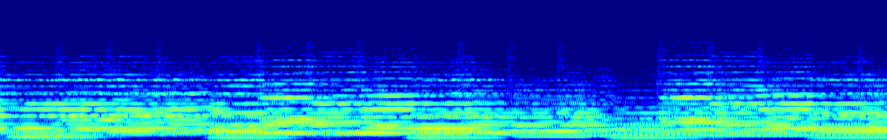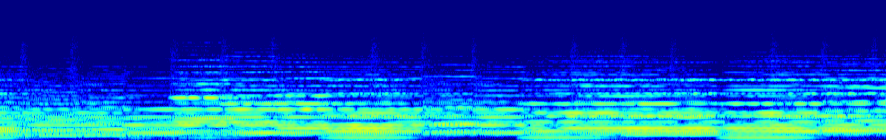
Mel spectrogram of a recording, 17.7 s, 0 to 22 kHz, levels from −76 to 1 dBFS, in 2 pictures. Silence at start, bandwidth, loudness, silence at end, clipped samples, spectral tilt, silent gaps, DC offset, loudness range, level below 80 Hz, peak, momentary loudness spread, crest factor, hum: 0 s; 11 kHz; -31 LUFS; 0 s; under 0.1%; -7.5 dB/octave; none; under 0.1%; 2 LU; -56 dBFS; -18 dBFS; 6 LU; 14 dB; none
